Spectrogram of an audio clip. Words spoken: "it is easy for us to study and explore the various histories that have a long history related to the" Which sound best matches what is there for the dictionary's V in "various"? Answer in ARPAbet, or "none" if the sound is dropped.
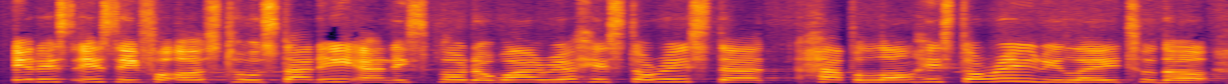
W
